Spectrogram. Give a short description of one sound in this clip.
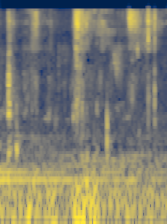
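Water pours from a hose onto soil.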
